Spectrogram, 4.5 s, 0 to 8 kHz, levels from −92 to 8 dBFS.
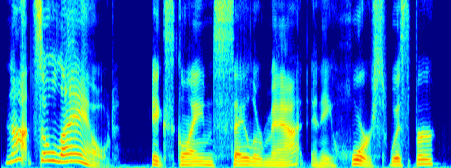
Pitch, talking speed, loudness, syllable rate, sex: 205 Hz, 135 wpm, -19 LUFS, 3.8 syllables/s, female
